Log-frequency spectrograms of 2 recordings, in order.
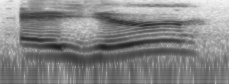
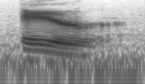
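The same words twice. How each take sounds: First: The r is split off like a second syllable. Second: The r joins the vowel in one syllable.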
